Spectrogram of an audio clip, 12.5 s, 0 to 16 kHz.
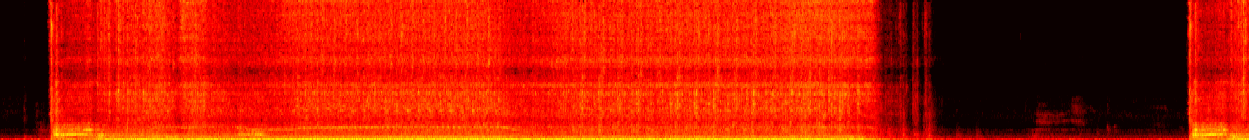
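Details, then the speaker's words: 1950 Ford F1 with Flathead V8 8BA after replacing the leaking exhaust manifold gasket and the missing header bolts, about 45°F outside: fires quickly and settles into a smooth, even idle, no puffing or ticking at the manifold; now quiet. "oh yeah nice and quiet quite happy about that"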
